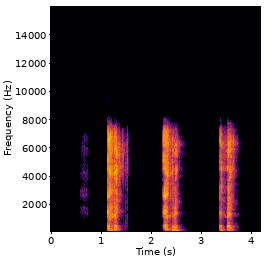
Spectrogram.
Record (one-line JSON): {"three_cough_length": "4.2 s", "three_cough_amplitude": 28060, "three_cough_signal_mean_std_ratio": 0.31, "survey_phase": "beta (2021-08-13 to 2022-03-07)", "age": "18-44", "gender": "Male", "wearing_mask": "No", "symptom_none": true, "smoker_status": "Never smoked", "respiratory_condition_asthma": false, "respiratory_condition_other": false, "recruitment_source": "REACT", "submission_delay": "1 day", "covid_test_result": "Negative", "covid_test_method": "RT-qPCR", "influenza_a_test_result": "Negative", "influenza_b_test_result": "Negative"}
